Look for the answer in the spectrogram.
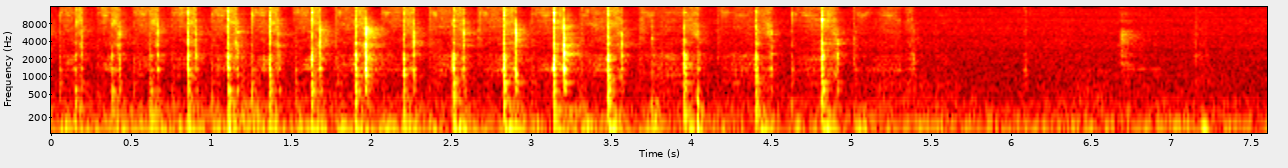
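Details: Noisy ceiling fan making light, even clicks about three per second that fade as the fan slows; ticking, cause not yet found.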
